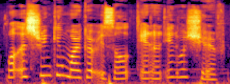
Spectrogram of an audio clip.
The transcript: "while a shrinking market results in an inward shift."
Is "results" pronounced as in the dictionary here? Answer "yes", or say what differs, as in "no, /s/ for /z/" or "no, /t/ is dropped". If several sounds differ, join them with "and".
no, /s/ is dropped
